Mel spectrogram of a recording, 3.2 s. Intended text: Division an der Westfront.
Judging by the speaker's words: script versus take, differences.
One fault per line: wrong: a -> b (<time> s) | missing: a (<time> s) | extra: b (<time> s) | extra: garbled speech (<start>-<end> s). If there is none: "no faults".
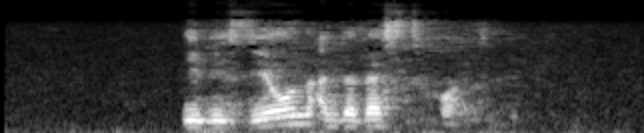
no faults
